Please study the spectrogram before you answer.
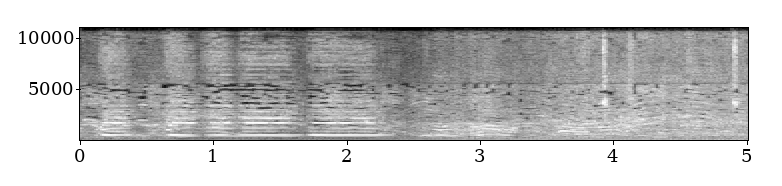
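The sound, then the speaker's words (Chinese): Horn of a vintage small mountain train arriving: a few sustained, harmonic toots, followed by a crowd of people chattering. “大概等了15分钟的时间，期待已久的小火车终于出现了。 好复古的一个火车啊。”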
